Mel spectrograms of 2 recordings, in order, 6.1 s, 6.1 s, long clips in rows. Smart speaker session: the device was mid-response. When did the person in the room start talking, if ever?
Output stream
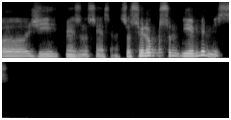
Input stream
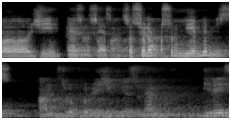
0.9 s

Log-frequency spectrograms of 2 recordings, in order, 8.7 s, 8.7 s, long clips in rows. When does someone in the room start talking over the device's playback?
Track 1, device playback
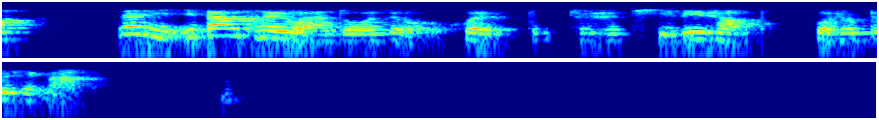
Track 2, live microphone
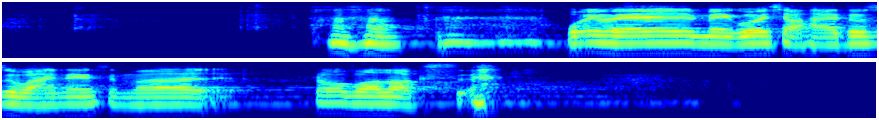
1.5 s

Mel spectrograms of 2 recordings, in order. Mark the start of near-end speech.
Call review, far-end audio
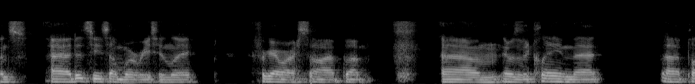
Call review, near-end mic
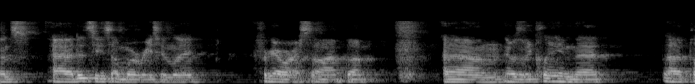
none

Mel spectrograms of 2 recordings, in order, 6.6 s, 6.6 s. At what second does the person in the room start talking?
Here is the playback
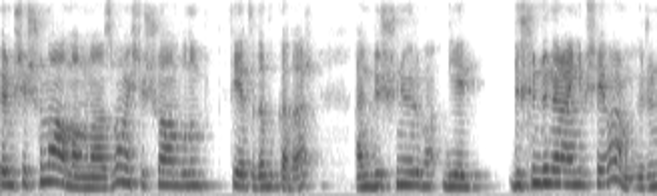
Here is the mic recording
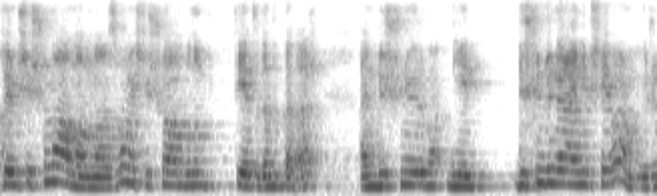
none

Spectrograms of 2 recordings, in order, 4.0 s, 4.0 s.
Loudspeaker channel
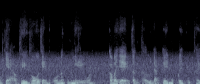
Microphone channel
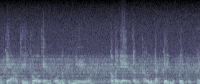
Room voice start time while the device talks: none

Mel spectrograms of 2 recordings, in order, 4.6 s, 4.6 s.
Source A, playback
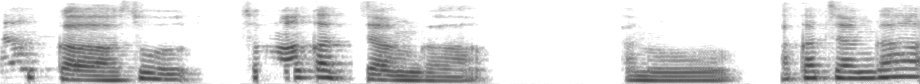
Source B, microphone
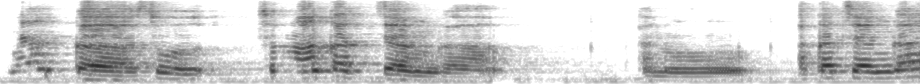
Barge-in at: none

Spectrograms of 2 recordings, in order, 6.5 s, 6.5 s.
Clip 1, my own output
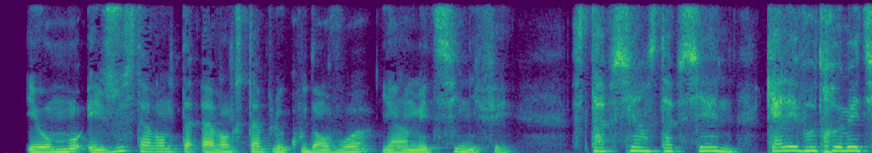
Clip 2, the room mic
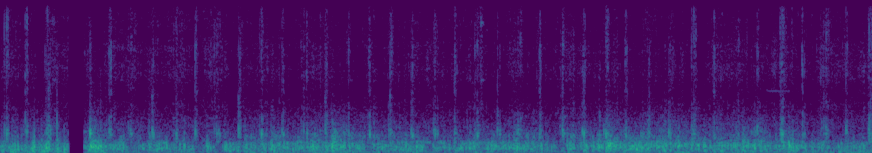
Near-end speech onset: none

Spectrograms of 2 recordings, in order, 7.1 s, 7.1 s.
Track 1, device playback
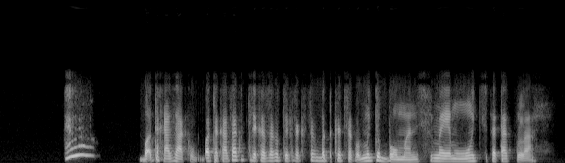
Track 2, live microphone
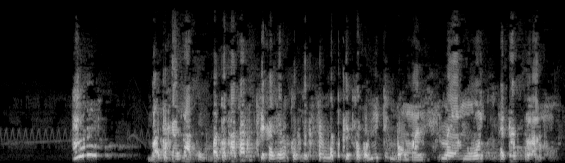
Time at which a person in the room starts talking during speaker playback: none

